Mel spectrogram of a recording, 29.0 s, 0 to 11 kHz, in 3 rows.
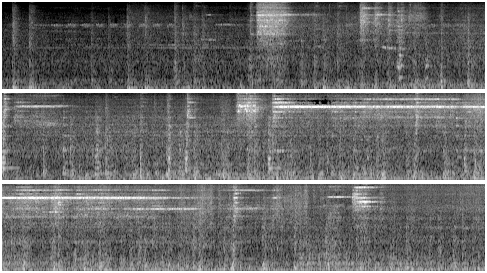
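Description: JR Kyushu 787-series electric train (the 36ぷらす3) running past over the tracks into a siding: wheels rumbling and clicking over rail joints and points, getting louder as it comes near, with a steady high-pitched wheel squeal from about halfway in.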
